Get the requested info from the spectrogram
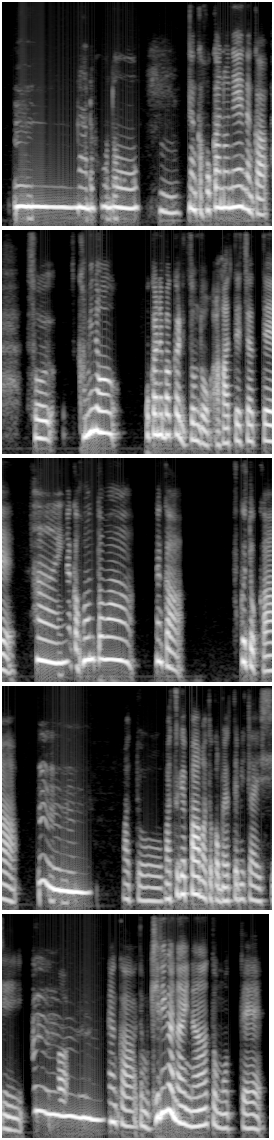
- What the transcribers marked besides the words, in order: none
- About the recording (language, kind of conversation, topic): Japanese, advice, 限られた予算の中でおしゃれに見せるには、どうすればいいですか？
